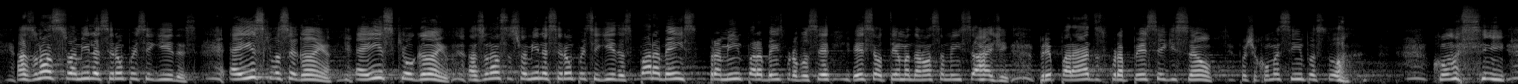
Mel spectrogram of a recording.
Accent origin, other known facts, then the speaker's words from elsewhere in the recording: Itapetininga, São Paulo, Brazil; a grande Itapetininga, cidade onde onde eu nasci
